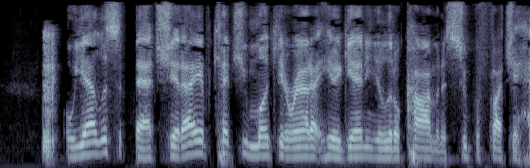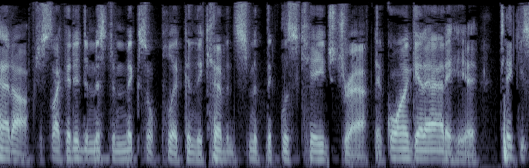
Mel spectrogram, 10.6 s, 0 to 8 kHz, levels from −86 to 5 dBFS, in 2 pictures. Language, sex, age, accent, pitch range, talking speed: English, male, 40-59, American, 110-170 Hz, 275 wpm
